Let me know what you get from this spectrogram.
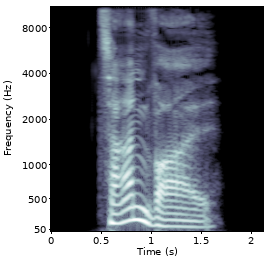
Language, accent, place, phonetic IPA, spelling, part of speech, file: German, Germany, Berlin, [ˈt͡saːnˌvaːl], Zahnwal, noun, De-Zahnwal.ogg
- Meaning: toothed whale, a member of the Odontoceti suborder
